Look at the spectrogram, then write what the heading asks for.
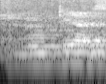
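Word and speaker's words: Lutyens: लुटियंस था, EDWIN Edwin लुटियंस, LUT naming word है, spelling में मत जाइएगा, LUTY एट लेफ्ट, एट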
